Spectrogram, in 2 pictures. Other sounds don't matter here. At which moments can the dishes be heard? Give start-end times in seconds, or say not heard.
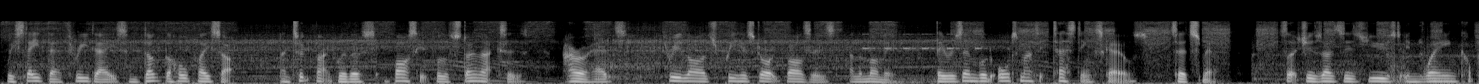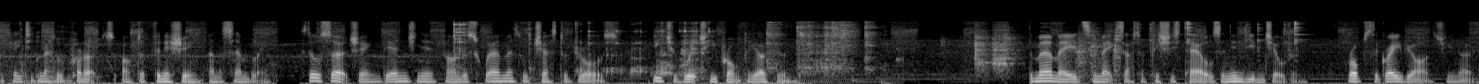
19.3-27.9.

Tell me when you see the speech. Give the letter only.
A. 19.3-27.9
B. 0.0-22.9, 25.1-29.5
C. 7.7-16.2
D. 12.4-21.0
B.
